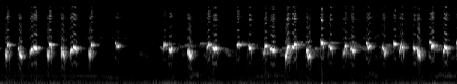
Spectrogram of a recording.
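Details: Yellow-vented bulbul (trucukan) in rapid 'ropel' style song, used as a lure to make other bulbuls sing: loud, clear whistled chirps and short warbled phrases in quick succession, one brief pause, then a dense run of notes.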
